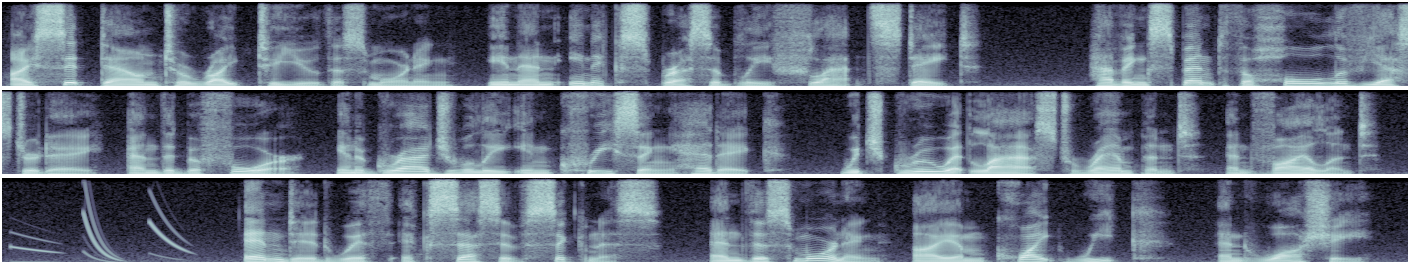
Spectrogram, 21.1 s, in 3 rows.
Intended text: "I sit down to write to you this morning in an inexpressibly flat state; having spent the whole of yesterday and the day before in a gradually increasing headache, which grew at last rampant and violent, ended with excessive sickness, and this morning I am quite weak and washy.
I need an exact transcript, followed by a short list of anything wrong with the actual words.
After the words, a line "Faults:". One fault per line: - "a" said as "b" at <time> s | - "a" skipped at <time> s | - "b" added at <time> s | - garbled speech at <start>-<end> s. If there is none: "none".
"I sit down to write to you this morning in an inexpressibly flat state; having spent the whole of yesterday and the before in a gradually increasing headache, which grew at last rampant and violent, ended with excessive sickness, and this morning I am quite weak and washy.
Faults:
- "day" skipped at 8.0 s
